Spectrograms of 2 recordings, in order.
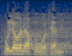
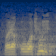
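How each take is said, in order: First: قوة said as "quwwatan"; accusative ending. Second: قوة said as "quwwatun"; nominative ending. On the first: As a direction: sound a clear -tan at the end of قوة. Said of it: "وجهين يجوز". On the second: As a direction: sound a clear -tun at the end of قوة. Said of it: "ولا قوة بالرفع". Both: Shown as a demonstration.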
